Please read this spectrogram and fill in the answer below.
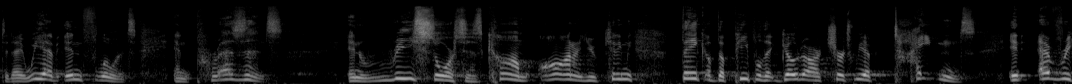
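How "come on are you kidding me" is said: ordinary talk, nothing marked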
